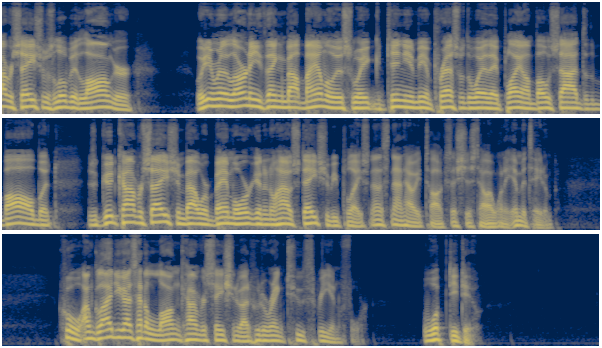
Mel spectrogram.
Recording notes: take phone calls from listeners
